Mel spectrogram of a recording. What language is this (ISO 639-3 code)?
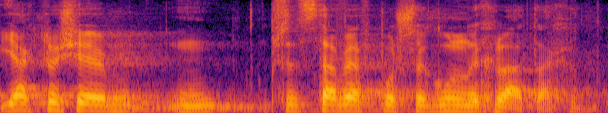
pol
